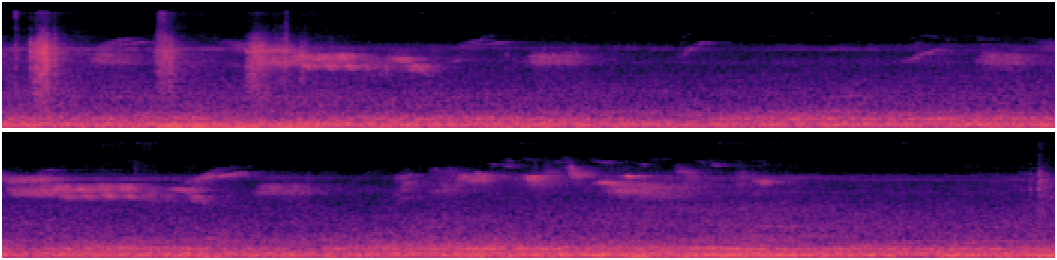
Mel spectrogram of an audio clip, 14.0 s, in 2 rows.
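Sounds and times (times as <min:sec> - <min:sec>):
low steady hum: 0:00.0 - 0:14.0
birds chirping: 0:00.2 - 0:04.9, 0:06.0 - 0:12.3.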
